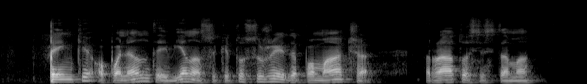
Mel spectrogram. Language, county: Lithuanian, Telšiai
